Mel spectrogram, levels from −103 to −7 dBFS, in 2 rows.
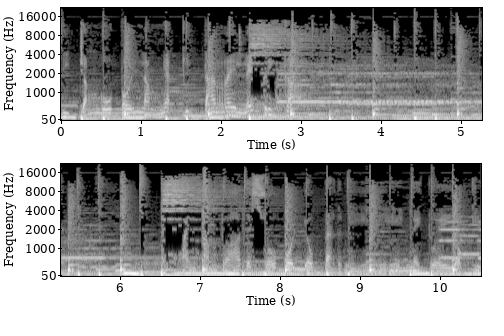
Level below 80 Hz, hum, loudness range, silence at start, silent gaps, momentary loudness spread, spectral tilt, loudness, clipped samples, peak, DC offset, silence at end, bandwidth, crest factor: -28 dBFS; none; 3 LU; 0 s; none; 6 LU; -6 dB/octave; -22 LUFS; under 0.1%; -2 dBFS; under 0.1%; 0 s; over 20 kHz; 18 dB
